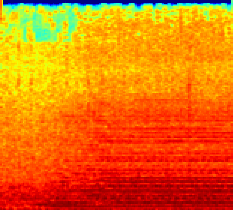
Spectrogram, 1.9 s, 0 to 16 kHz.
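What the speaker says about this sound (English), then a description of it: "the horn is pretty much your classic American thing, even though this is a German train" American-style horn on a German locomotive in Trainz Simulator 2, Black Forest route, sounding as a steady, sustained chord-like blast over the rumble of the train, with no pause for the whole stretch.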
